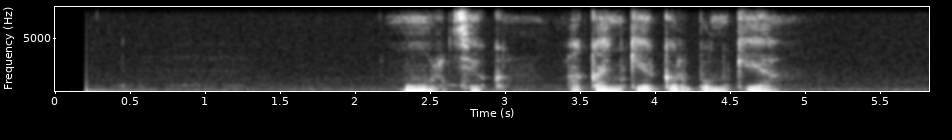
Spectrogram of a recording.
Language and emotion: Russian, neutral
